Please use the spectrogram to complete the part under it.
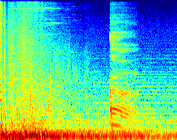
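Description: A Confringo blasting spell going off in Hogwarts Legacy, a loud muffled boom that decays into a rumble, followed by a fainter tonal whoosh.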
